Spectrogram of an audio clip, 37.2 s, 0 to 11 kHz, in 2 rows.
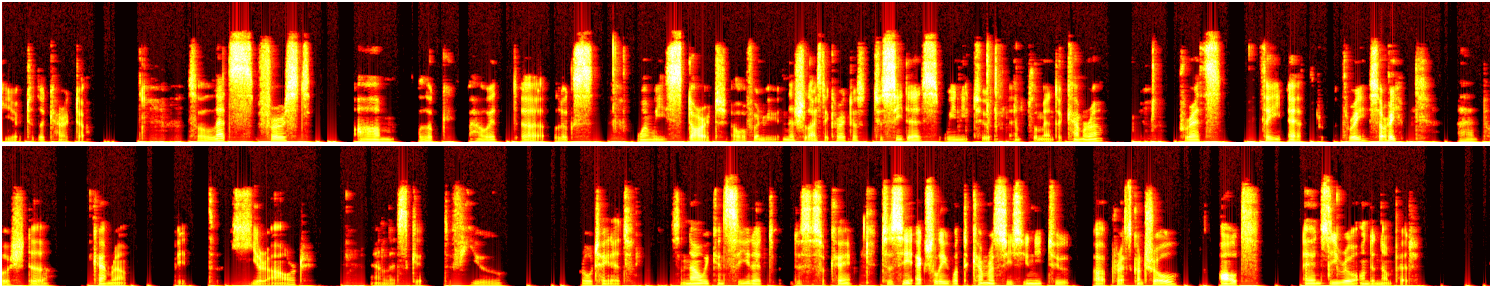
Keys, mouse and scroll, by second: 0.2-2.9 scroll up 1, 2.9 click, 5.3-7.7 scroll down 1, 7.7 space, 11.7-12.5 typing, 13.1 Return, 14.2 KP_3, 14.9 middle click, 15.7 KP_3, 16.8 scroll down 1, 18.0 click, 18.0 scroll down 1, 18.7-19.5 scroll down 1, 19.7-20.7 scroll down 1, 20.7-23.2 drag, 23.2 r, 24.4 click, 26.3 KP_1, 27.9 KP_3, 29.4-30.7 middle drag, 35.1 KP_0.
